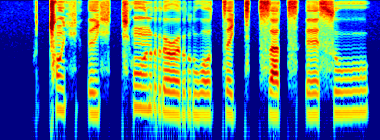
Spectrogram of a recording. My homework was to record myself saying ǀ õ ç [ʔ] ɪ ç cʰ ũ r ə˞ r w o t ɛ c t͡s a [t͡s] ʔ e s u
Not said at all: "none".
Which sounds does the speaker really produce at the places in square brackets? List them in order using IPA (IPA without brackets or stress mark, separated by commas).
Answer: ʔ, t͡s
